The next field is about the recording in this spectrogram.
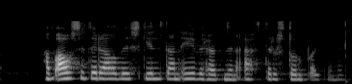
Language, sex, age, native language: Icelandic, female, 12, Icelandic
